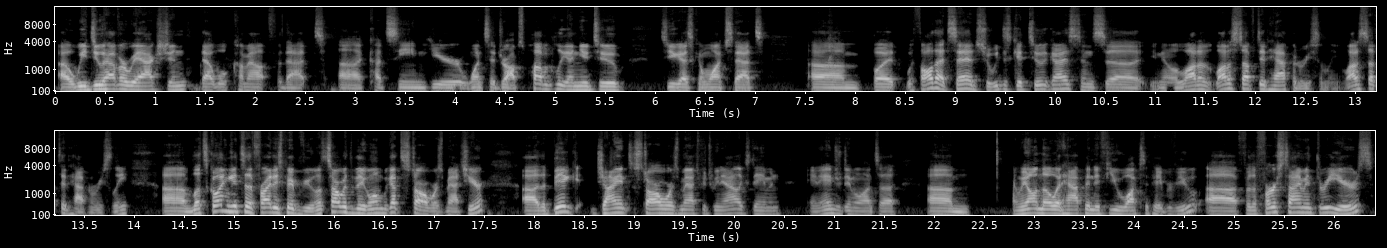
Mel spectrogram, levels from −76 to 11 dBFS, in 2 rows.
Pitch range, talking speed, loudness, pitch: 105-145 Hz, 275 wpm, -19 LUFS, 125 Hz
